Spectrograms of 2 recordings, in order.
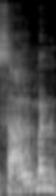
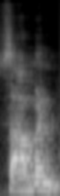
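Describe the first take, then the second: First: The name is said with an L sound. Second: The name is said without an L sound. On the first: The speaker calls it wrong. "सालमंड मत बोलिएगा कभी" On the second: The speaker calls it right. "सामंड बोलते हैं"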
